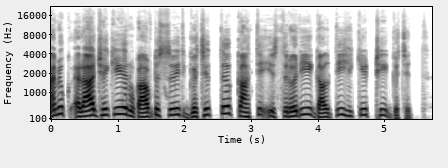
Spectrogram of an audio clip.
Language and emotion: Kashmiri, neutral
